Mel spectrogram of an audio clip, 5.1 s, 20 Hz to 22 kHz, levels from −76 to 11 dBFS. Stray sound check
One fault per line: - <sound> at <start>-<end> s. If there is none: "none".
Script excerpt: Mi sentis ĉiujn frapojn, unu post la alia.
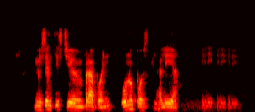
- laugh at 4.0-4.7 s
